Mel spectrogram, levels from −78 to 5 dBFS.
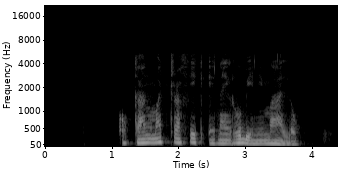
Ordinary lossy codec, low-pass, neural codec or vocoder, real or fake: none; 5.4 kHz; none; real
